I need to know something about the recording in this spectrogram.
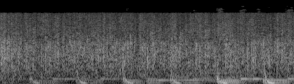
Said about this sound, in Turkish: Alkış.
